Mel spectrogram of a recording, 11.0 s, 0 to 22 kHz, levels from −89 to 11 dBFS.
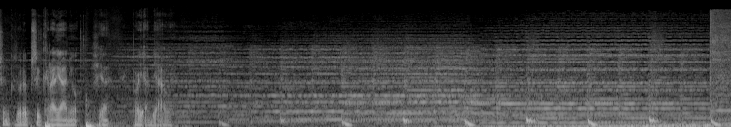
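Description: There are no technical faults to describe in this clip.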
